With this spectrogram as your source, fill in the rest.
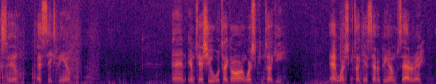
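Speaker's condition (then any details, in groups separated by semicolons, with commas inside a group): No condition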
